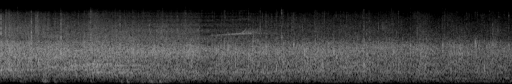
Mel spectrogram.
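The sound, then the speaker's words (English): An audience applauds to welcome a speaker with a dense, steady wash of clapping that stays loud throughout and eases slightly toward the end. “Will you just make some noise and welcome Jason”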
